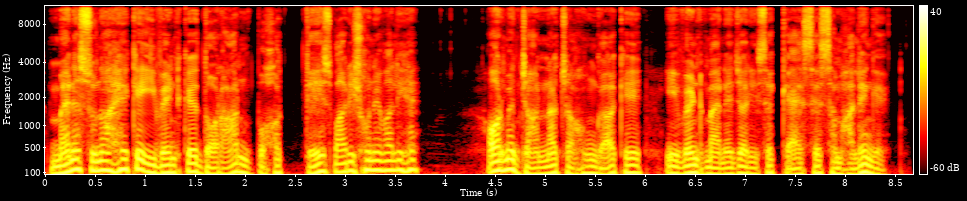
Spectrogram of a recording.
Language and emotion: Urdu, fearful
